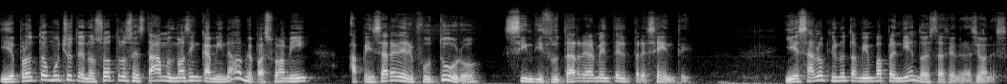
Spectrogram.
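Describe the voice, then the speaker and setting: In a very clean recording with a silent background, a man with a fairly high pitch and vocal fry speaks at a fairly quick pace, his intonation lively and his loudness very even. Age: 60s. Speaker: author and real estate businessman. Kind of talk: interview.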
